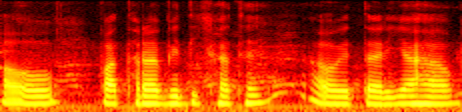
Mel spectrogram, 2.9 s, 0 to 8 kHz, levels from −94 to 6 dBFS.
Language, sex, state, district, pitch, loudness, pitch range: Chhattisgarhi, male, Chhattisgarh, Rajnandgaon, 150 Hz, -18 LUFS, 145-155 Hz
